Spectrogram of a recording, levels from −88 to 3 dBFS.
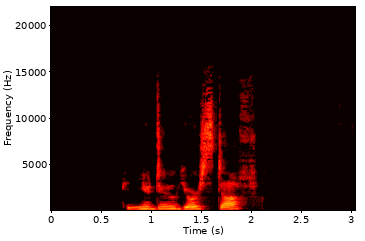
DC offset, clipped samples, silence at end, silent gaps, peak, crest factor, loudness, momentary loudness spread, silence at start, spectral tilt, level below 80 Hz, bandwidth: under 0.1%; under 0.1%; 1 s; none; -20 dBFS; 20 dB; -36 LUFS; 16 LU; 0.75 s; -3.5 dB/octave; -82 dBFS; 15 kHz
